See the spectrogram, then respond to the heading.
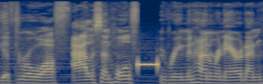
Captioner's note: beep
